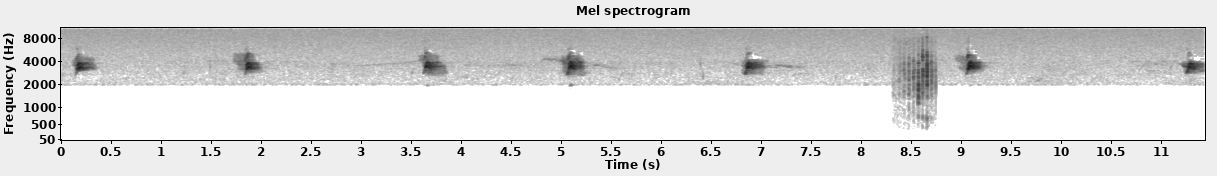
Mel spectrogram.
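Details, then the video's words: Scrub jay calling with short, clipped notes at a steady high pitch, repeated roughly every two seconds over a silent background, with one broader, rougher burst near the end. "Scrub Jay"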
